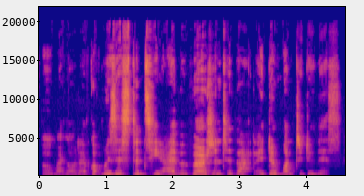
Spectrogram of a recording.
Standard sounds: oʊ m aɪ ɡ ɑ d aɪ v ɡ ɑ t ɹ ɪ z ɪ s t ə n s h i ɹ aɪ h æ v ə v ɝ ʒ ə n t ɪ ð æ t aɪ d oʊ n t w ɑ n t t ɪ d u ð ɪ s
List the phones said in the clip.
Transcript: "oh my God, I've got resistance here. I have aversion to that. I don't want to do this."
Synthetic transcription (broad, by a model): oʊ m aɪ ɡ ɑ d aɪ v ɡ ɑ t ɹ ɪ z ɪ s t ə n s h i ɹ aɪ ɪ v ə v ɝ ʒ ə n t ɪ ð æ t aɪ d oʊ n t w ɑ n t t ɪ d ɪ ð ɪ s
